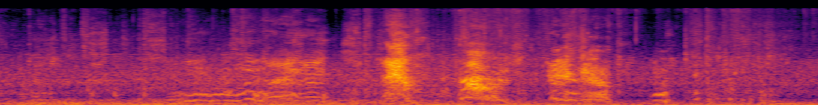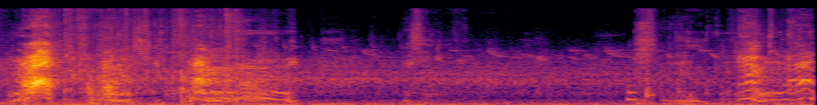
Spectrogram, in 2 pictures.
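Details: Pug barking while keeping a Cairn terrier out of the water; short sharp barks and yips in irregular bursts around the third to seventh seconds, with people talking nearby.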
